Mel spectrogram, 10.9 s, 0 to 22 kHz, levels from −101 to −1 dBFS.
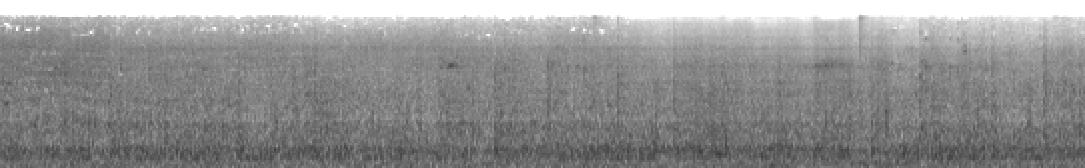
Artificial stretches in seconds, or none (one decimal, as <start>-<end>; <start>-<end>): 6.3-8.9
